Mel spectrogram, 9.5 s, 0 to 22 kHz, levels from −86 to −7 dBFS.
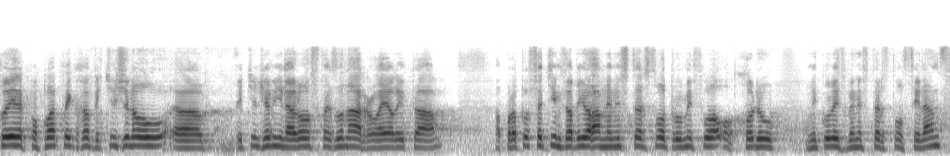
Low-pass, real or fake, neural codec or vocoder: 7.2 kHz; fake; codec, 16 kHz, 1 kbps, FunCodec, trained on LibriTTS, 50 frames a second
